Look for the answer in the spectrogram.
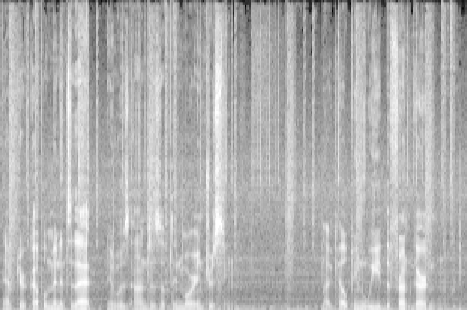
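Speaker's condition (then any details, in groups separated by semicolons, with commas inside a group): No condition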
